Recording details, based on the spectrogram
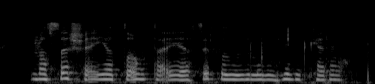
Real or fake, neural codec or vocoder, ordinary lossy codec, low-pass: fake; codec, 16 kHz, 4.8 kbps, FACodec; none; 7.2 kHz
